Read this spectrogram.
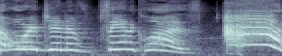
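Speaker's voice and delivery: very high, giddy, thrilled voice with swooping pitch. Announcing today's topic to viewers after a drum roll, really excited. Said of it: "I get really, really excited sometimes".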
